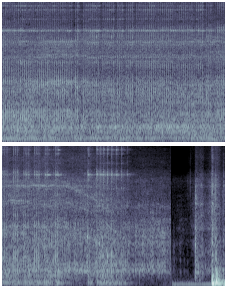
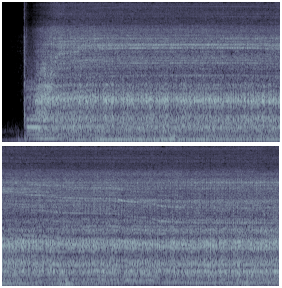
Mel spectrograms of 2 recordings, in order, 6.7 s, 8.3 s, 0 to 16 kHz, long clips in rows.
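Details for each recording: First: 2005 Makita HM1202C demolition hammer, 20 years old, after a rebuild with new bearings, brushes and grease: rapid, even hammer blows on a steady motor note for several seconds, then it stops. The hammer action is working properly. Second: 2005 Makita HM1202C demolition hammer with 20 years of work, after a strip, clean and new grease: a steady motor run with a rough, gravelly gear whine, louder at the low speed setting. The armature and crank gears are worn, noisy but not worn out.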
